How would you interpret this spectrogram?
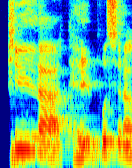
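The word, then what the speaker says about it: Φιλάδελφος: 필라델피아 여기에서 나온 겁니다 원어로는 이렇게 발음됩니다 필라델포스 하는게 아주 정확한 이름이거든요 두 단화가 합쳐진 거예요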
